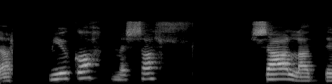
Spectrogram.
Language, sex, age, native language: Icelandic, male, 9, Icelandic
